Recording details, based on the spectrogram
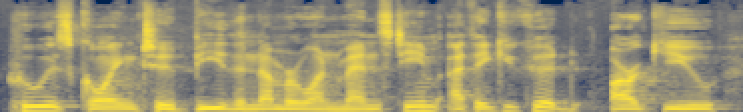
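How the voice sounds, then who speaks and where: A man guesting on a podcast with a somewhat low voice. He talks in a chatty, quick, self-correcting way. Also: a little mellow. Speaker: podcast guest, beach volleyball player. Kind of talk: casual chat.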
